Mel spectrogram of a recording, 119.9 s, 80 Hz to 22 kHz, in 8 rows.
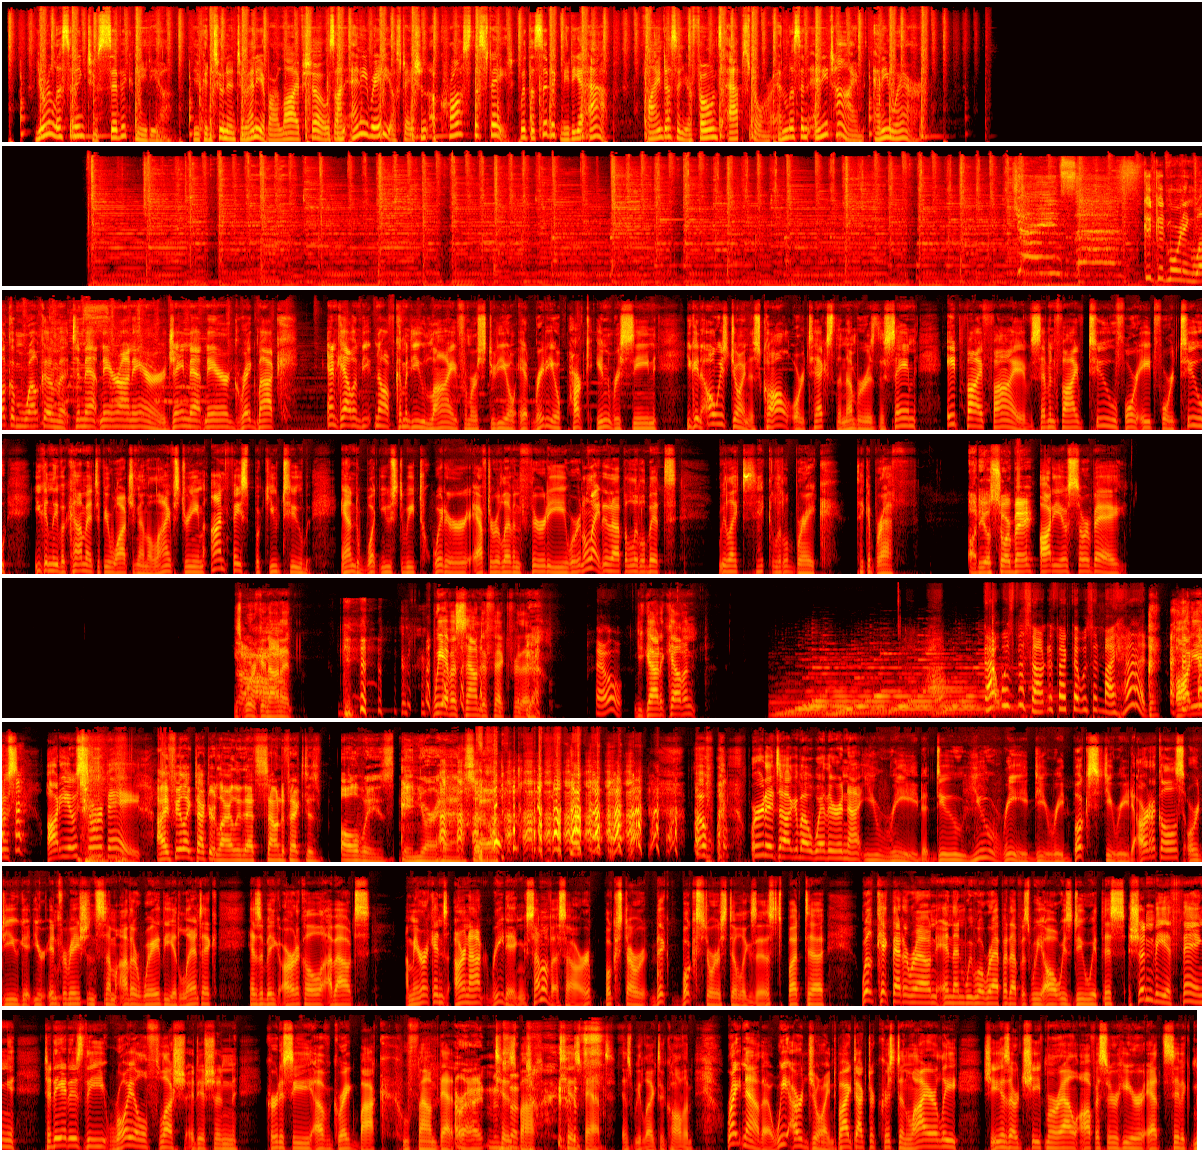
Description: Matenaer On Air is a part of the Civic Media radio network and airs Monday through Friday from 10 am - noon across the state.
